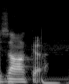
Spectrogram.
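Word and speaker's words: Csonka: Larry Zanka.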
